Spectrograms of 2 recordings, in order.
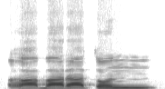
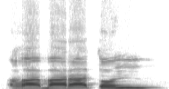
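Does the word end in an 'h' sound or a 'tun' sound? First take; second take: tun sound; tun sound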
